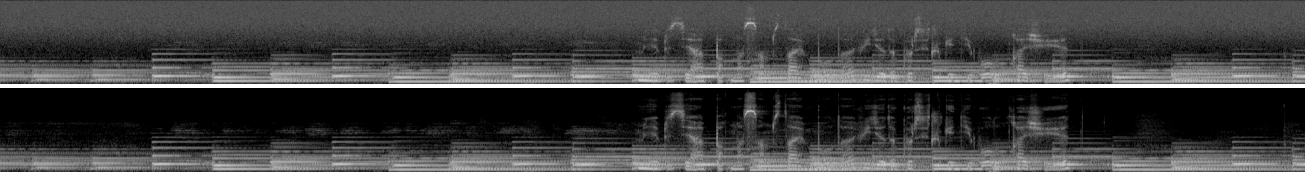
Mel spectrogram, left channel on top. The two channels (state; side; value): noise; left; hiss, 8 dB below the sound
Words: Міне бізде аппақ массамыз дайын болды. Видеода көрсетілгендей болу қажет.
